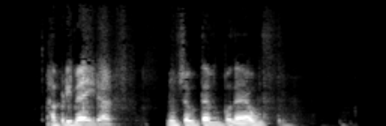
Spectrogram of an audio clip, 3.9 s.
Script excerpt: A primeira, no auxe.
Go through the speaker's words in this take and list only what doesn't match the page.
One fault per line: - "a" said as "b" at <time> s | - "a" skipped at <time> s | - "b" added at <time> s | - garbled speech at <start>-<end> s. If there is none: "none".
- "seu tempo de" added at 1.8 s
